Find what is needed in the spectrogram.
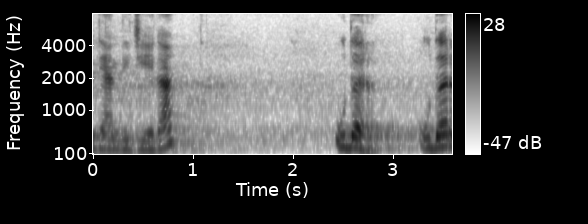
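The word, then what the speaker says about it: ઉંદર: तो यहाँ अनुस्वार नहीं लगाने से उदर का मतलब पेट होता है, और अगर ये उदर में एक अनुस्वार लग जाए ऊ के ऊपर तो उसका प्रोनाउंसिएशन कैसे होगा, उंदर।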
